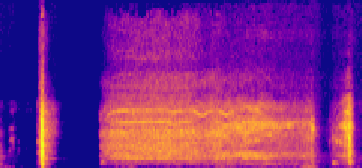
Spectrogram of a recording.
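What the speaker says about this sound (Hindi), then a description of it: "ये ड्रिल मशीन है जो" A battery-powered cordless drill whirs in one sustained burst of about two seconds, close and fairly loud, with brief clicks and handling sounds before and after and no talk.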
